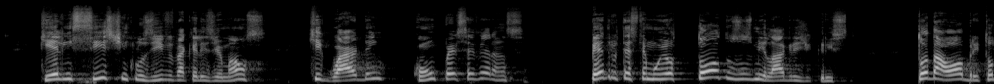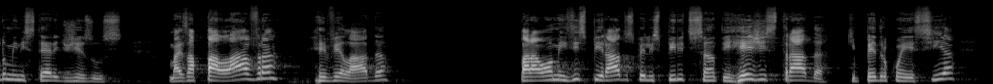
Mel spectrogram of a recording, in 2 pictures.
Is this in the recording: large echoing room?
yes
